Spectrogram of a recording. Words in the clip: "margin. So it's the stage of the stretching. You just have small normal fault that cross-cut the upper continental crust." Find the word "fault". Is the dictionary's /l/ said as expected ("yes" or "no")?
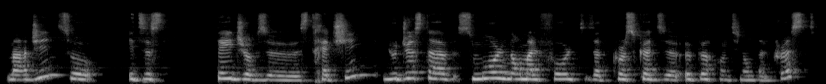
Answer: yes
